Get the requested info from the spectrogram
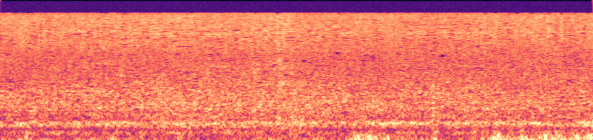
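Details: Honey bee swarm being caught: a steady, dense hum of many bees, with low thumping and rumbling handling noise underneath that grows stronger toward the end.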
